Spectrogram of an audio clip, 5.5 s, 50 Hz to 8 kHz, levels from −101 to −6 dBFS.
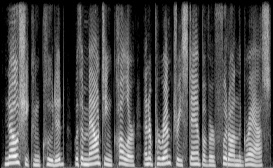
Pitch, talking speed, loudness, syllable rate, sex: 240 Hz, 185 wpm, -20 LUFS, 4.8 syllables/s, female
